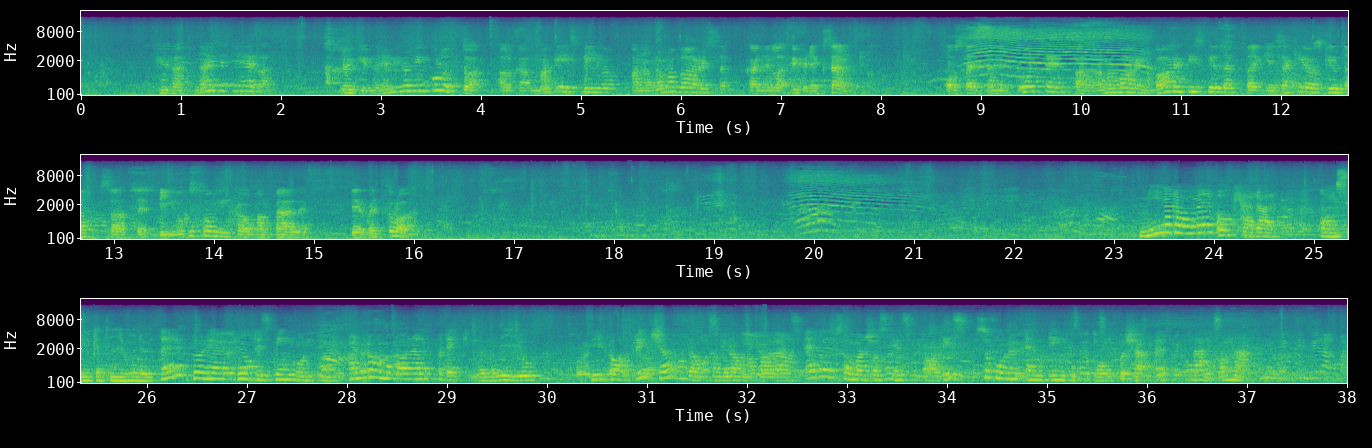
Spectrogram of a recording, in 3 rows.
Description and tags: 20100804.ferry.interior
ambiance in ferry, with people talking and PA system. Olympus LS10 recorder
